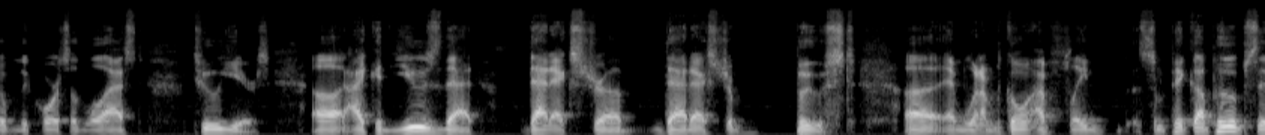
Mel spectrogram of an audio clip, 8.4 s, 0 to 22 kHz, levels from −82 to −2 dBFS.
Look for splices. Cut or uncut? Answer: cut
